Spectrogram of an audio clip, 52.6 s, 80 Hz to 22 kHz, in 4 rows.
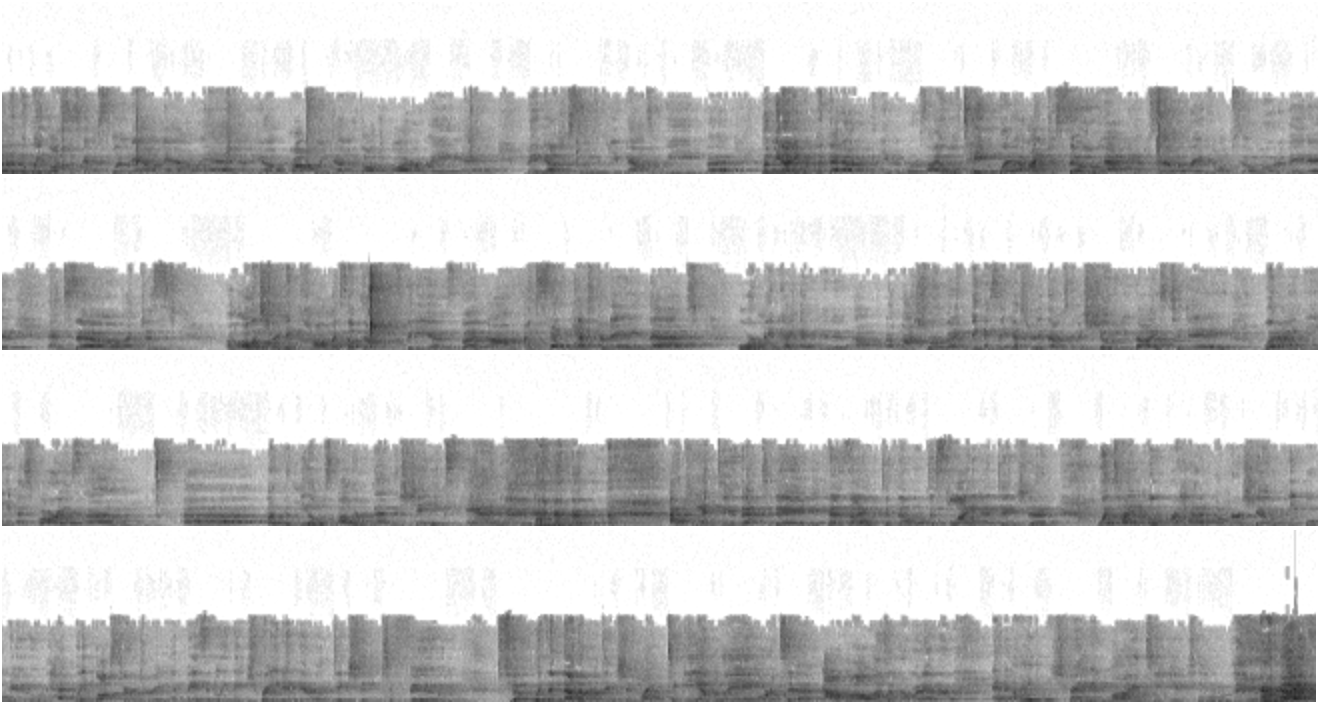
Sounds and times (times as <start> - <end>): Speech: 0.0 - 52.6.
